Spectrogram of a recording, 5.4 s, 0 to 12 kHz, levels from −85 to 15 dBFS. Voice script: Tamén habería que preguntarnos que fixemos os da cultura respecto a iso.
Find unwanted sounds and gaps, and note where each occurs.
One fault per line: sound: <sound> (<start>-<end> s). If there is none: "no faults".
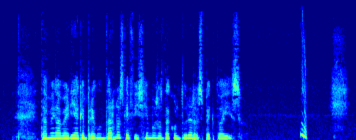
sound: chirp (4.5-4.6 s)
